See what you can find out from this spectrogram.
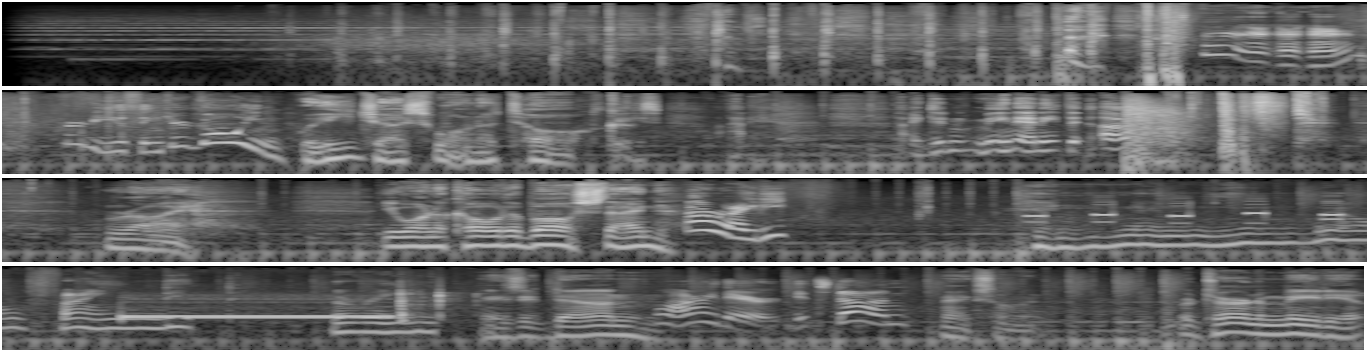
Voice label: Character; The Menagerie

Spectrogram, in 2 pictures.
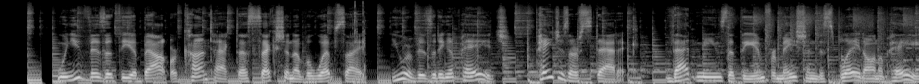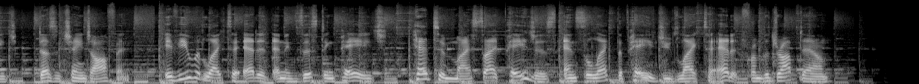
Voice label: e Learning

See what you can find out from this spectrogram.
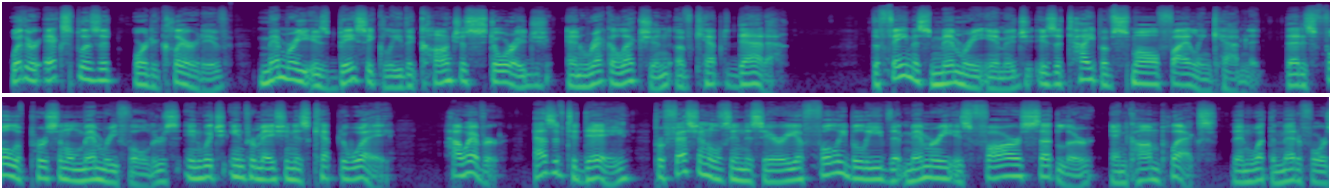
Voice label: E learning Explainer

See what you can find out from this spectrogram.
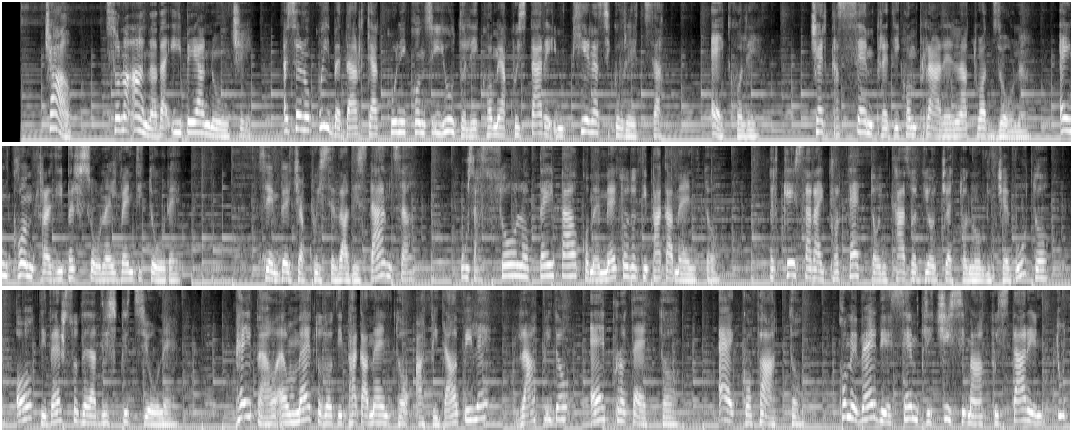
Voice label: Corporate

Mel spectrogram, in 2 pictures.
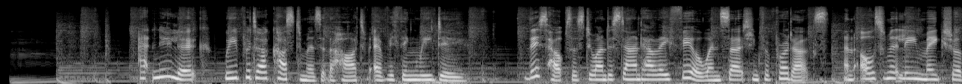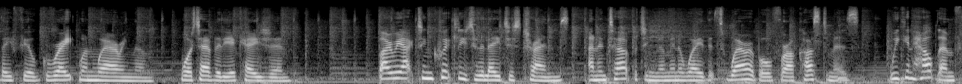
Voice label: Narrative Showreel

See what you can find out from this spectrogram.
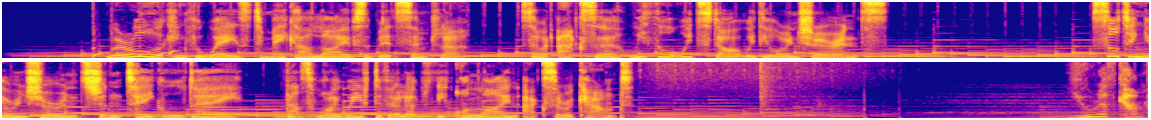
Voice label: Corporate

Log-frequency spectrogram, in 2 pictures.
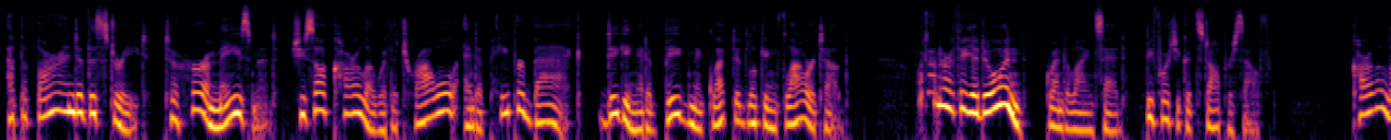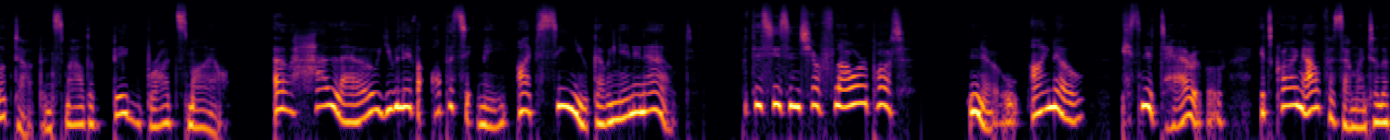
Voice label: Fiction Sample

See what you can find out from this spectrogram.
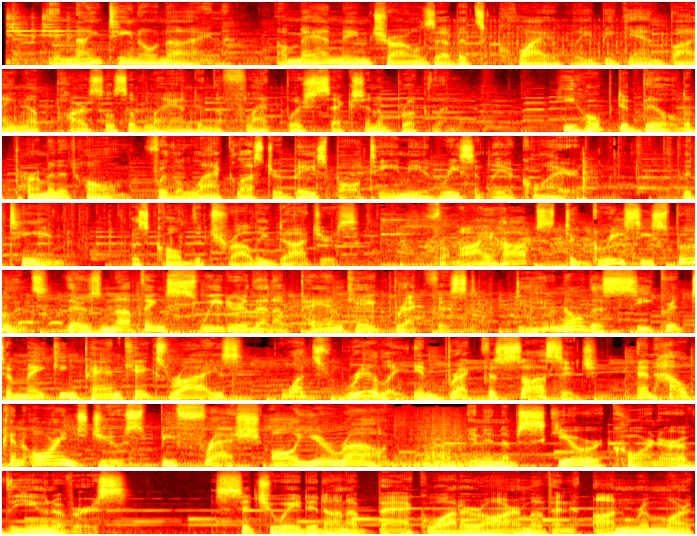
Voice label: Narration Story telling

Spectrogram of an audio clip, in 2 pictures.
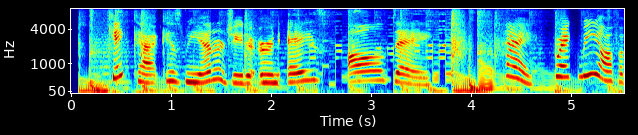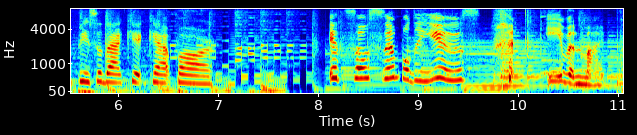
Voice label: Child

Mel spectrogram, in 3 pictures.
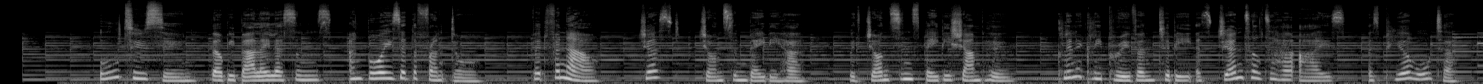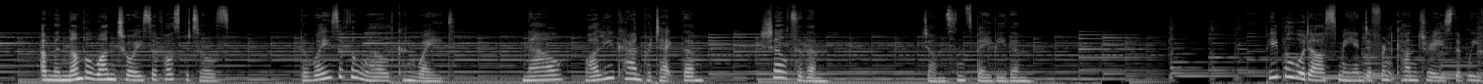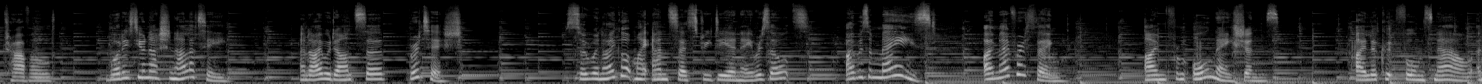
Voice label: natural sounding voice

